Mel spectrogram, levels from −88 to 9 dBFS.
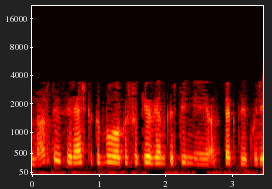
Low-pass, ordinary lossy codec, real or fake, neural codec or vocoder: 3.6 kHz; MP3, 16 kbps; real; none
